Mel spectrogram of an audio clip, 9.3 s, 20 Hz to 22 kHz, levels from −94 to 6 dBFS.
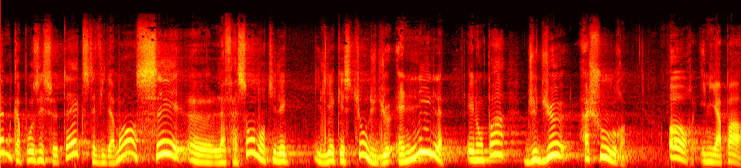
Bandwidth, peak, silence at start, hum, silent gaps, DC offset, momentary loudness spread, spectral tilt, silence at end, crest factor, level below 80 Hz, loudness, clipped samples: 13.5 kHz; -2 dBFS; 0 s; none; none; under 0.1%; 8 LU; -6 dB/octave; 0 s; 14 dB; -62 dBFS; -16 LUFS; under 0.1%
